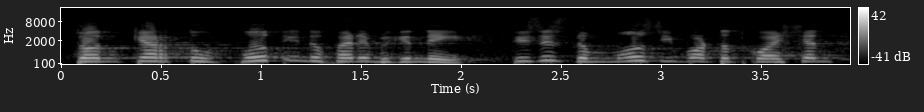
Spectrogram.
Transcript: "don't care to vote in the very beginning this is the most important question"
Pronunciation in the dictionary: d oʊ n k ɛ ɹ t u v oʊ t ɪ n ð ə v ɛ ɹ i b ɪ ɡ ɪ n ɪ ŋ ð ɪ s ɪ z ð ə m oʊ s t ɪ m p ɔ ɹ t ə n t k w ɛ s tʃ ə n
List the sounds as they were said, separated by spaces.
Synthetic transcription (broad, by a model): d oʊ n k ɛ ɹ t u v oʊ t ɪ n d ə f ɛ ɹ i b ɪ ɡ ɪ n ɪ ŋ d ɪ s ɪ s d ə m oʊ s t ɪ m p ɔ ɹ t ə n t k w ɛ s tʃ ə n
